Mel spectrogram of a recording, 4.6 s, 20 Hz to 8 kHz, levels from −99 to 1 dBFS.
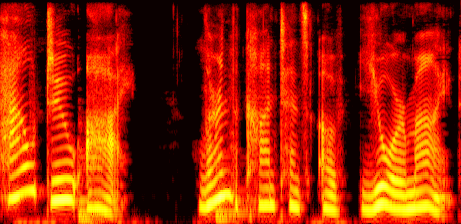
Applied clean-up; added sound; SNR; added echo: classical method Wiener filter.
